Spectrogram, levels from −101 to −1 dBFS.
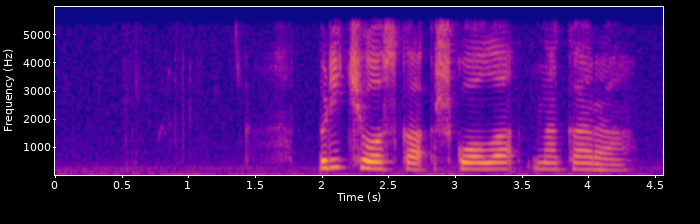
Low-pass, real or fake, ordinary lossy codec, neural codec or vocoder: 5.4 kHz; real; none; none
